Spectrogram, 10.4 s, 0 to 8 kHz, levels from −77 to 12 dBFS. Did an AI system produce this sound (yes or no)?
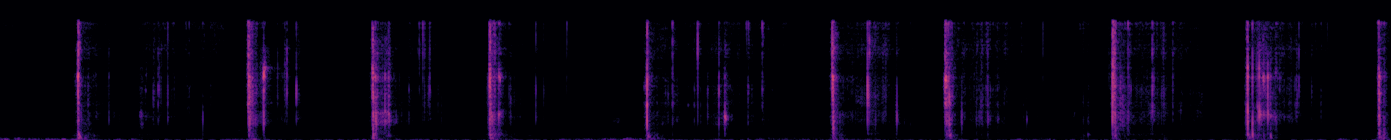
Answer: yes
